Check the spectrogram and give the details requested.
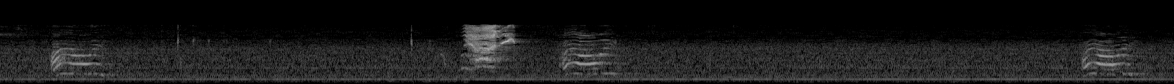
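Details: Pet bare-eyed cockatoo showing off, captive indoors: four separate vocalizations over twelve seconds. The short squawks are nasal, wavering and harmonic. A louder, harsh broadband screech comes near the middle. A steady low electrical hum runs underneath throughout.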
